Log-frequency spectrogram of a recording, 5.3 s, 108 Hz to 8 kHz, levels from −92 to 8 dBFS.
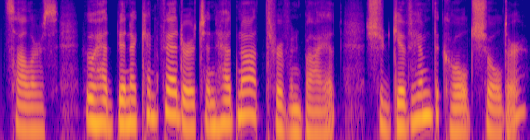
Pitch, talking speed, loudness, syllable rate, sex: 175 Hz, 205 wpm, -19 LUFS, 5.3 syllables/s, female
